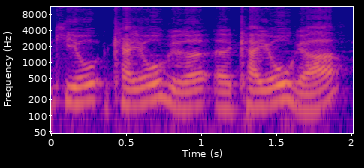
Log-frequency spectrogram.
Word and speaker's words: Kyogre: ach so, und mein Kyogre, so wird's ja ausgesprochen.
